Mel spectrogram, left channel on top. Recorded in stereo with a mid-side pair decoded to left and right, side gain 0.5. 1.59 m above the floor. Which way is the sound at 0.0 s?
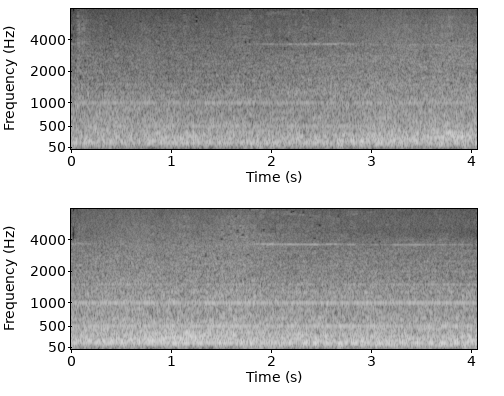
45° right.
